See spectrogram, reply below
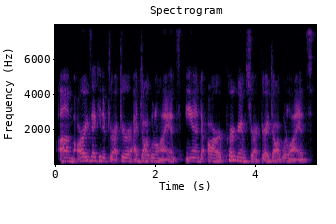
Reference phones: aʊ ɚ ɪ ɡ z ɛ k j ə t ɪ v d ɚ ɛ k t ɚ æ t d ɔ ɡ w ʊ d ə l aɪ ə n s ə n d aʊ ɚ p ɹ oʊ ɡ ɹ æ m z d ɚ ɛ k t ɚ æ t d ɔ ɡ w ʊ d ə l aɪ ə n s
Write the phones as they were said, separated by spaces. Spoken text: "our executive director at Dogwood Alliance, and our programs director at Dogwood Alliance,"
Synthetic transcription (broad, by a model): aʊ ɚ ɪ ɡ z ɛ k j ə t ɪ v d ɚ ɛ k t ɚ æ t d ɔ ɡ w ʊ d ə l aɪ ə n s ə n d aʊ ɚ p ɹ oʊ ɡ ɹ æ m z d ɚ ɛ k t ɚ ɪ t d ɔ ɡ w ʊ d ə l aɪ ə n s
